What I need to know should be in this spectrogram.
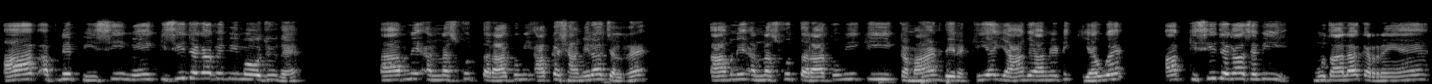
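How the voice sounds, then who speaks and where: A man with a notably high voice leads a software tutorial, narrating over his screen recording. He moves patiently through each click and keeps checking that his students are following along. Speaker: instructor.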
